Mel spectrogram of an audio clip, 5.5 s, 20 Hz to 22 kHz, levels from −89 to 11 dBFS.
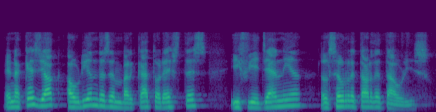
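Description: No faults in this speech.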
